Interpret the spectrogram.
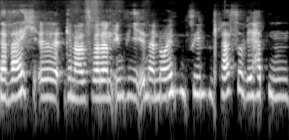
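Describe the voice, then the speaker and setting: A woman is speaking. Her voice is high in pitch. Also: quiet background. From northern Germany, Schaumburger Land. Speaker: politician. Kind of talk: casual interview. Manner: hesitant, many fillers.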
